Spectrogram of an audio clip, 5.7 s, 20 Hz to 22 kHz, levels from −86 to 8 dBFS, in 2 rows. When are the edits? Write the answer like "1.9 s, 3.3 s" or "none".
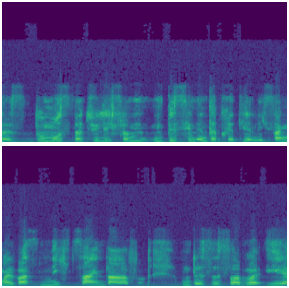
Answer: none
